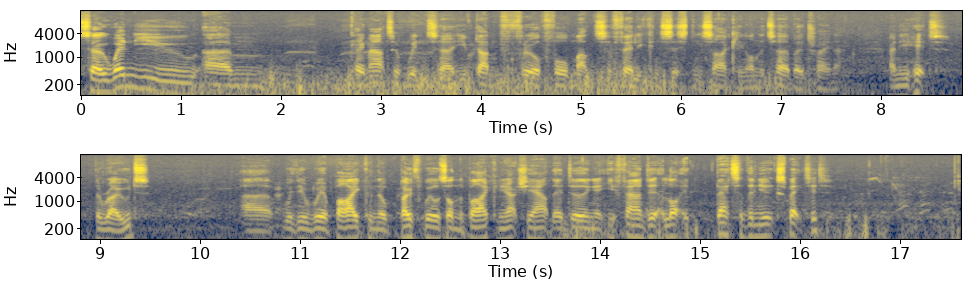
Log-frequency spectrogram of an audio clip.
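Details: Adult male interviewer; typical speech.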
